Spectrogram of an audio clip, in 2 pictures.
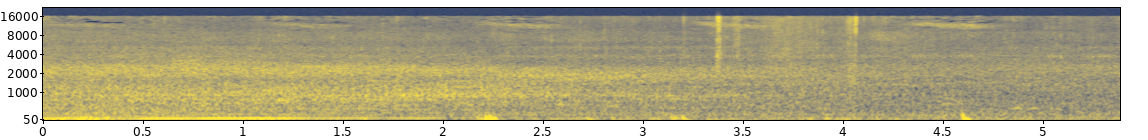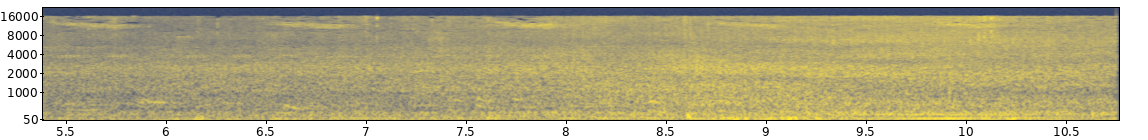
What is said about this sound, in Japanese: やばいまた車の音がちょっとうるさいかもしれない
